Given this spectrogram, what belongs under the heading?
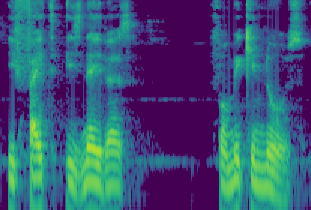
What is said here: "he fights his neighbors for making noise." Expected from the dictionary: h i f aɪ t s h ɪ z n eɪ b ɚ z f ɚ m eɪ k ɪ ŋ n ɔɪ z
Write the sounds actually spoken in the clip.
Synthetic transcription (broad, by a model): h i f aɪ t h ɪ z n eɪ b ɚ z f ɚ m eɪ k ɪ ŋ n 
